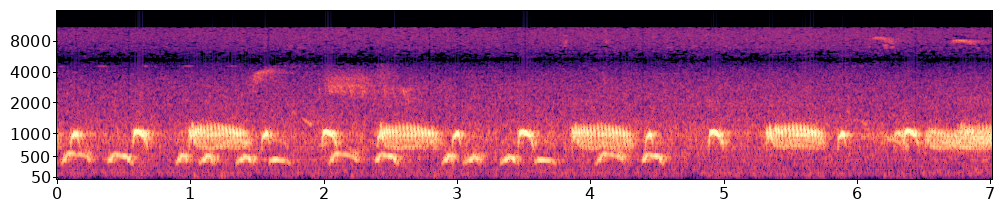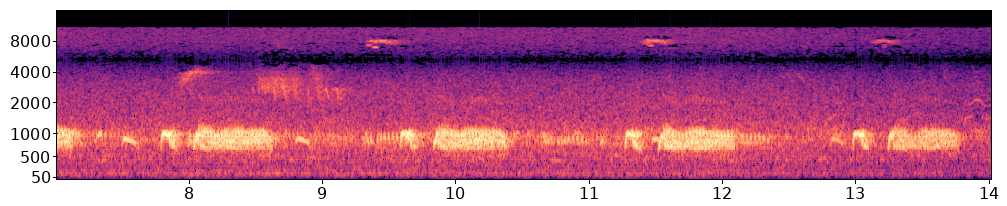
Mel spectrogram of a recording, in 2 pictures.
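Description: Bird calls: a fast, rhythmic run of short repeated notes alternating with longer, rougher notes, kept up without a break. A lower run of short notes sounds alongside for the first third and then drops out.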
